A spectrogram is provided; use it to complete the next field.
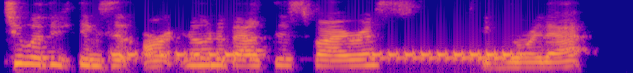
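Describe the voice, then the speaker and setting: A woman speaks with an American accent and lively intonation. The sound is dry and close, with no echo. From New York. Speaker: church elder and scientist presenter. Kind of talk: webinar presentation. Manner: fast.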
